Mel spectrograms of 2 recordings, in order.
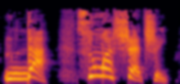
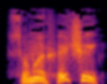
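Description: First: High, drawn-out emphatic cry; shouted confirmation. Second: "Сумасшедший" asked back, not raised; questioning echo. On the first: Aunt answering uncle's question, shouting. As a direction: stretch the confirmation, pitched high. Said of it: "крикнула тётушка". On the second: Uncle checking with aunt, asking "Сумасшедший" back. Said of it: "переспросил дядюшка". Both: A narrator's reading.

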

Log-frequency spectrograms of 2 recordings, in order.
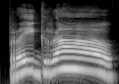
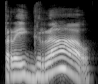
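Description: First: High, loud, drawn-out cry; long, raised crowd shout; crowd uproar. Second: Gleeful. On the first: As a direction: roar the verdict like a crowd. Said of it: "зашумела толпа". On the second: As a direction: exult over the loser. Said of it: "обрадовались сеньоры". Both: A narrator's reading.

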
